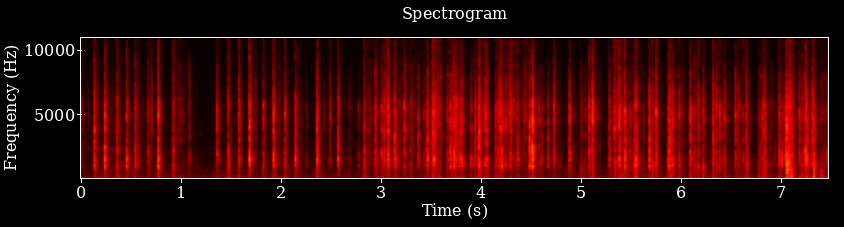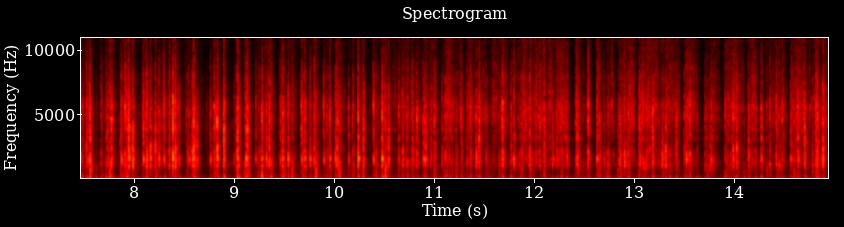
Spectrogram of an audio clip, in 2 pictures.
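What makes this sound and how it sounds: Fingertips of both hands tap quickly on a thin, flat brown kraft cardboard panel lying flat. The result is a dense stream of dry, bright, papery clicks with almost no ring, sparser and softer for the first few seconds before becoming a steady, busier patter.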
